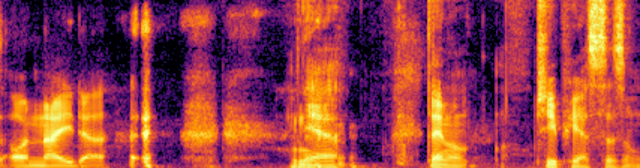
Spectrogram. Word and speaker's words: Oneida: It's like Oneida, it pronounces it Oneida. Oneida, yeah. It's like, no, it's Oneida.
